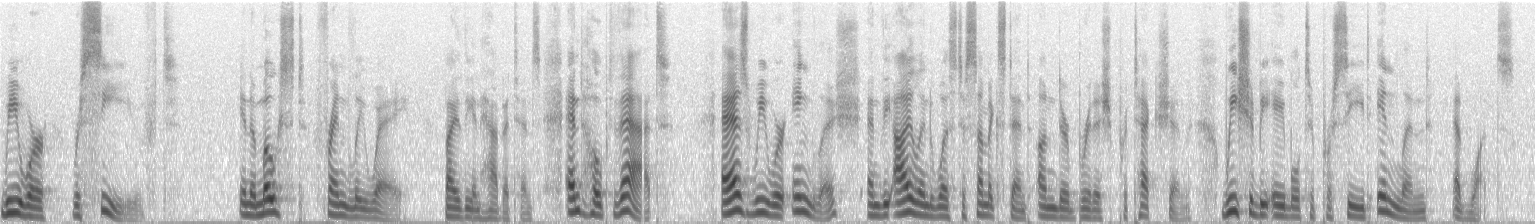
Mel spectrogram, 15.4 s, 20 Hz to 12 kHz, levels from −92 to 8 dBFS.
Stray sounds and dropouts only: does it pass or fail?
fail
